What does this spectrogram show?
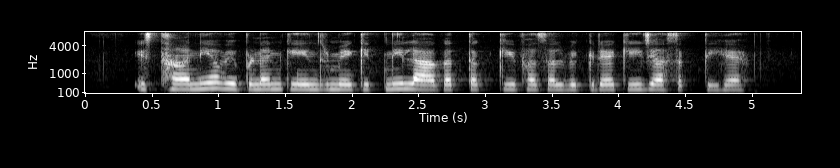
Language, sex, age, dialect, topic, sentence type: Hindi, female, 18-24, Garhwali, agriculture, question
